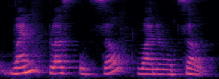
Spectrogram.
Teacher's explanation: ആയും ഊയും കൂടെ ചേർന്ന് ഓ എന്നുള്ള ശബ്ദത്തിൽ വരുന്നു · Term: സന്ധി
